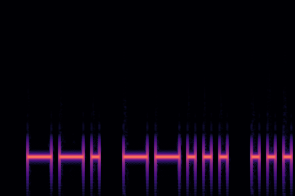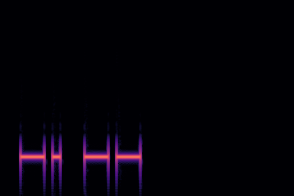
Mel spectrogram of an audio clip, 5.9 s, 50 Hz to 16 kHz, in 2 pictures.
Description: Morse code, heard as a keyed tone, about 15 wpm, 700 Hz. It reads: G7SNM
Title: DXCC-100 Call Signs - 5 Characters - Repeated 2x - 15wpm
